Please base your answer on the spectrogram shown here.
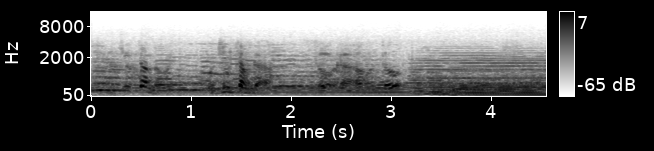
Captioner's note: soldiers speak Japanese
